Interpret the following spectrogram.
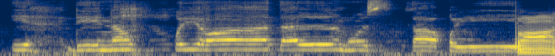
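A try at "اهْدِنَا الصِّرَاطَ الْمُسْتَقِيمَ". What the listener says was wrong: Shift shotnya bagus, taknya dilatih ya, tak ke bawah tebal terus taknya. Musta, kebiasaan. Di PR itu ya huruf tak.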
